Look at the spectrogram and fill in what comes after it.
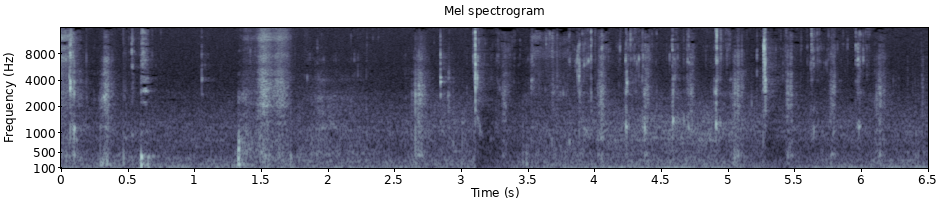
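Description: Close-miked chewing of a mouthful of food, with irregular wet mouth clicks and smacks.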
